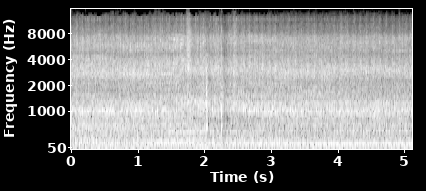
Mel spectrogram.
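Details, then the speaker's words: Oliver 550 tractor on a no-run service call, running on a borrowed coil after flooding with the fuel shut off and the choke fully out: a lumpy, uneven idle dropping beats, a cylinder misfire of unconfirmed cause. "I don't like the way that's running. It's got a miss in it. Yeah, it's got a problem."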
